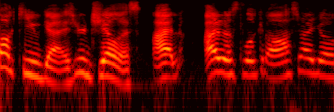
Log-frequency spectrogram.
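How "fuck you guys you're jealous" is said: put-on angry, pissed-off voice. Retelling a friend's reply to being warned off: imitating an angry retort. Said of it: "looks at us with a pissed look".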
